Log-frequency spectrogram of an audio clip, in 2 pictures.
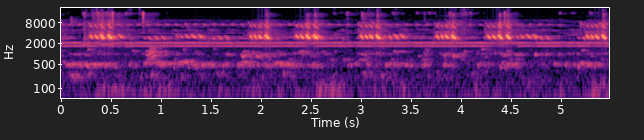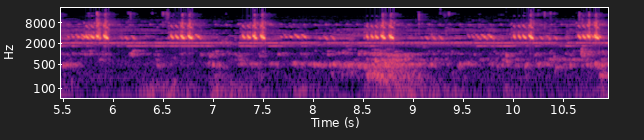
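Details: A field cricket singing: bright, high, rapid trilled chirps in short bursts repeated about every half second to second, fairly steady rhythm, with a constant faint tone and some low background rumbles.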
